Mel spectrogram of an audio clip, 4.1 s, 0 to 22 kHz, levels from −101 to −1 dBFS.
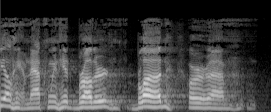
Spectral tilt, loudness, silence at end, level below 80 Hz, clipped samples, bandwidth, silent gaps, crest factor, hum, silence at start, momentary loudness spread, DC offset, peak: -6 dB/octave; -26 LUFS; 0.45 s; -76 dBFS; under 0.1%; 11.5 kHz; none; 18 dB; none; 0 s; 16 LU; under 0.1%; -8 dBFS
